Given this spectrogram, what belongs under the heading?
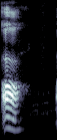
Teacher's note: दोनों जो और है वह कैसे होंगे खुले हुए होंगे इसे आ हम बोलते हैं तो आ पूरा खुला हुआ रहता है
